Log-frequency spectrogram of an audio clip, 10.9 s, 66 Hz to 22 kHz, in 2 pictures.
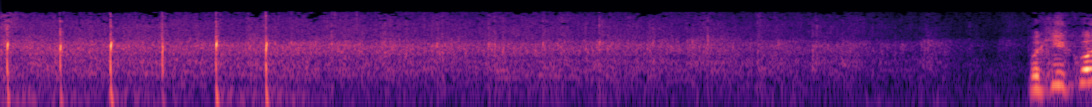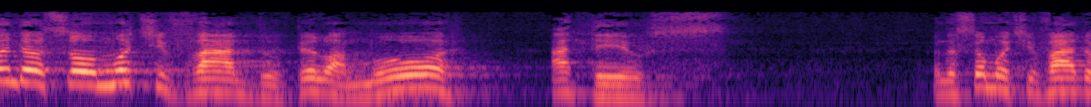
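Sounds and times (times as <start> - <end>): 
audience applauding: 0.0 - 5.1
speech: 5.2 - 9.0, 10.1 - 10.8.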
